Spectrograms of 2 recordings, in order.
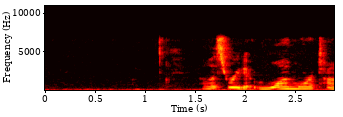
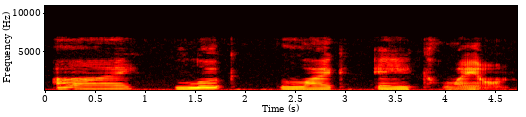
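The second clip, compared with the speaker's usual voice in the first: slow read-aloud; much slower than usual. Shown as a demonstration. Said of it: "let's read this sentence one more time".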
